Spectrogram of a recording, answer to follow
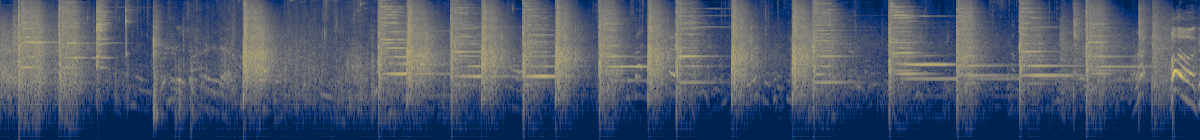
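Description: A lever-action rifle and then a single-action revolver firing in a quick string of about two dozen shots, each shot followed by the ringing clang of a struck steel plate target.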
